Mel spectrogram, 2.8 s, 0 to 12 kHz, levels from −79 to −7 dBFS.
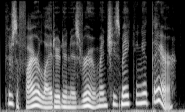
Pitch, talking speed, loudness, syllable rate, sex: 200 Hz, 260 wpm, -15 LUFS, 6.5 syllables/s, female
